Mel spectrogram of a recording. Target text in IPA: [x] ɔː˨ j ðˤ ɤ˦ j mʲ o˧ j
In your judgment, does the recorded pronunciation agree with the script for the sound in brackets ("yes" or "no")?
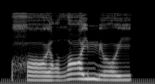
yes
